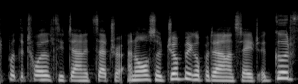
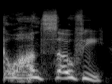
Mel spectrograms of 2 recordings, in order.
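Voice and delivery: encouraging dad; 8 semitones higher, slower than usual. Retold or imitated. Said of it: "Dad was like".

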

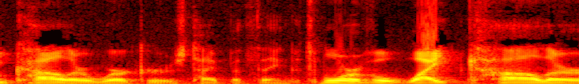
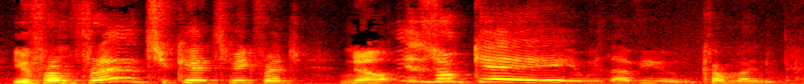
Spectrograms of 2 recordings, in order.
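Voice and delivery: much higher, sing-song imitation of a welcoming local; high, hammed-up voice of a fawning Québécois; mock Quebecer; 13 semitones higher than usual. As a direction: gush like an eager Quebecer. Mocking Quebecers welcoming the French.

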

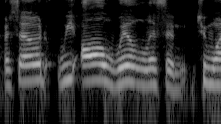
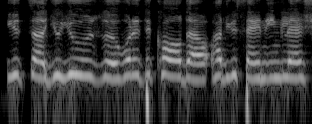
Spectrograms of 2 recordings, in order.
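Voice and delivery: louder, slightly higher mock fake-Spanish accent; imitating fake Spanish accent; 4 semitones higher, 4 dB louder than usual. Host mocks the celebrity's interview clip, fake Spanish accent. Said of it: "when she was like".

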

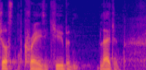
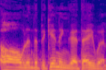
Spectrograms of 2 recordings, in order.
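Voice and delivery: higher, louder, a little sheepishly hopeful; mock-innocent self-quote, pitched up; naive eager reply; 5 semitones higher, 4 dB louder than usual. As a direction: play your younger self as innocently keen. Retelling his own naive reply.

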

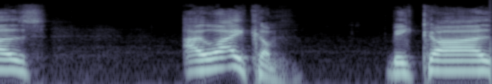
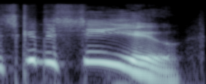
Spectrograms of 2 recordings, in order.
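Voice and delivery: bright, friendly hello; friendly greeting; 9 semitones higher than usual. Shown as a demonstration. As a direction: greet them like an old pal. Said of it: "See how that works?".

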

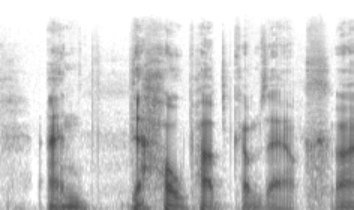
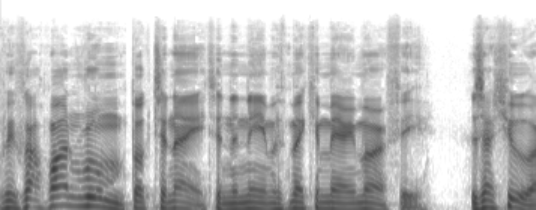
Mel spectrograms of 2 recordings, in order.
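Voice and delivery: imitated Mayo landlady, raised pitch; Mayo accent; 5 semitones higher than usual. B and B woman checking the booking, Mayo accent. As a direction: play the Mayo landlady in a higher lilt. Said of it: "I'm gonna do this accent".

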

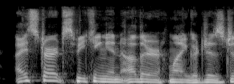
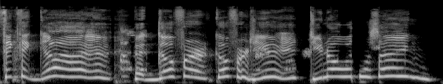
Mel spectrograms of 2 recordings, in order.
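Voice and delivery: Winnie the Pooh voice. Acted. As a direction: wonder aloud like Pooh bear. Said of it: "You're getting the Winnie Pooh think".

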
